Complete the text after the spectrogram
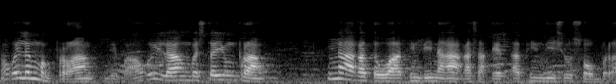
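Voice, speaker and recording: Fairly quick delivery from a man with a fairly high pitch. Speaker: YouTube reaction vlogger. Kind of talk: reaction video commentary. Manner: animated.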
